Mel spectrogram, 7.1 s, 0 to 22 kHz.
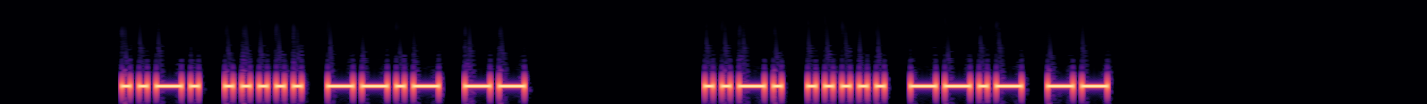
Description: Morse code, heard as a keyed tone, about 27 wpm, 700 Hz. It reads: F5QM F5QM
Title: DXCC-100 Call Signs - 4 Characters - Repeated 2x - 28wpm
